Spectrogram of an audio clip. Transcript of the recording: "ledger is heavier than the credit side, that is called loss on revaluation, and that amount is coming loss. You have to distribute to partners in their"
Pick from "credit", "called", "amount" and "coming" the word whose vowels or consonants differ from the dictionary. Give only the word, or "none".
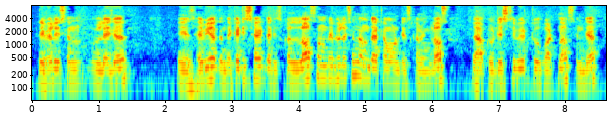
credit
